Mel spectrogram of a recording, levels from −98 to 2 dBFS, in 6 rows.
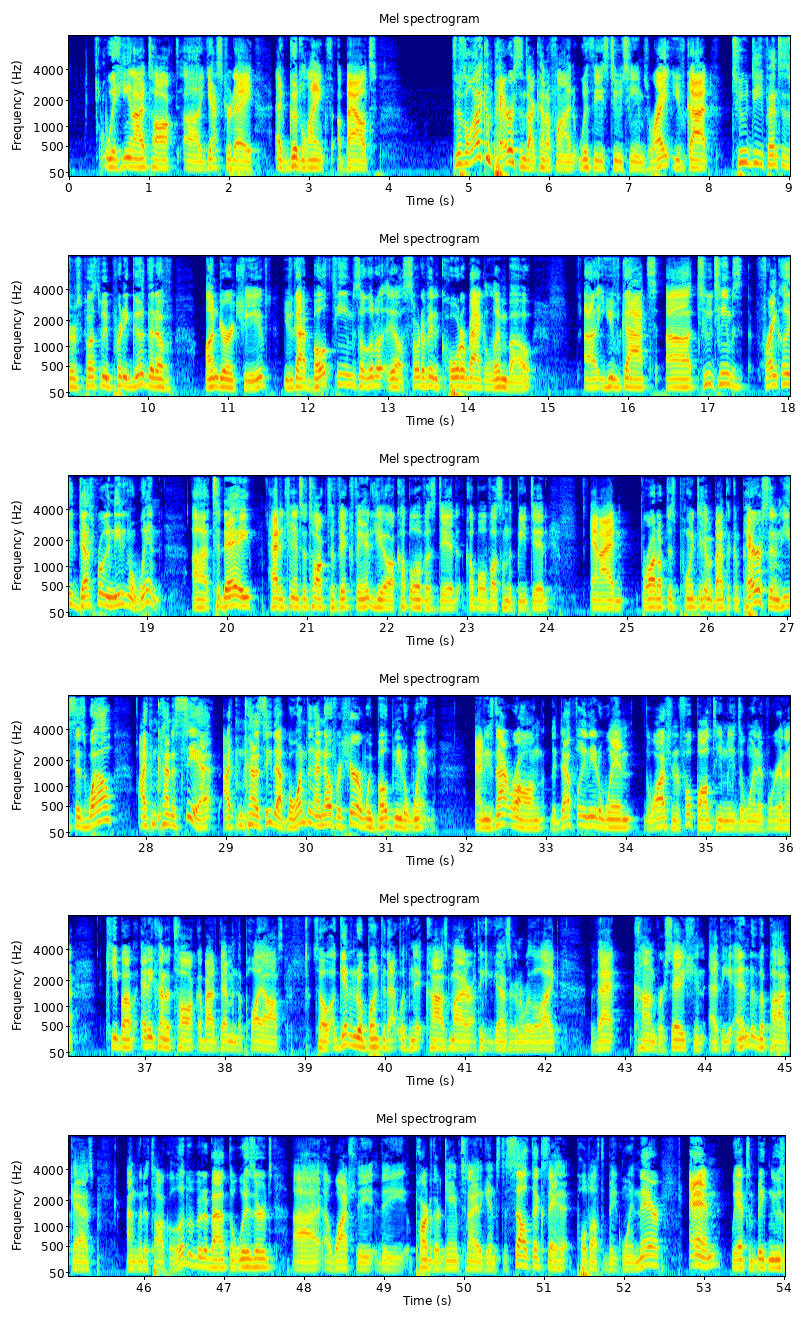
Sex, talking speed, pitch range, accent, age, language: male, 245 wpm, 110-140 Hz, American, 30-49, English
